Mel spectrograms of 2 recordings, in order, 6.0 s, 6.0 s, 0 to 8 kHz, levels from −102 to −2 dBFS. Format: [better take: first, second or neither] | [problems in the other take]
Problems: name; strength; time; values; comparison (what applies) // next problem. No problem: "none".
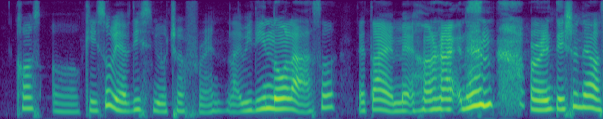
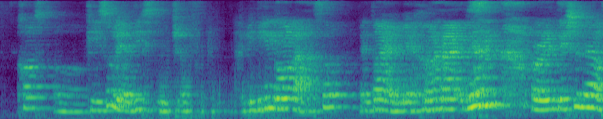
first | noise reduction (neural separator model SepFormer DNS4)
